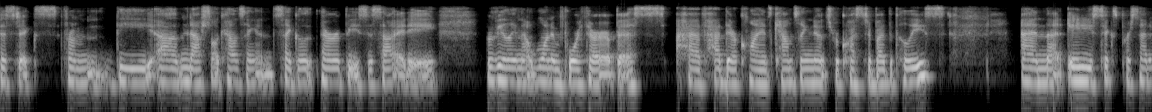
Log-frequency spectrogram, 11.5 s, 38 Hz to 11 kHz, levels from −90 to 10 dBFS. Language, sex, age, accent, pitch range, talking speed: English, female, 20-39, American, 170-195 Hz, 145 wpm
